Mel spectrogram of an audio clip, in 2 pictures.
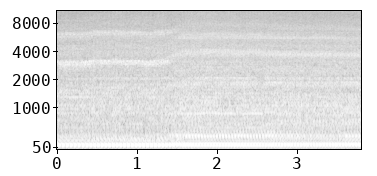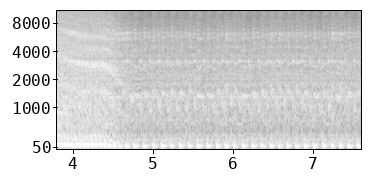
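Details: Honda 400EX rebuild, first start after assembly: single revs hard, then drops to a lumpy idle near three beats a second with an odd tick; possibly valves.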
